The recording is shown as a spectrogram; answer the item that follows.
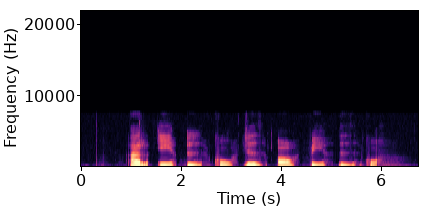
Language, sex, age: Swedish, female, 23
